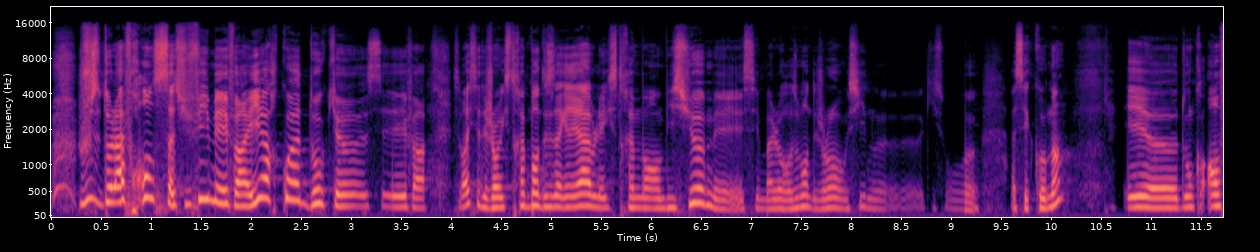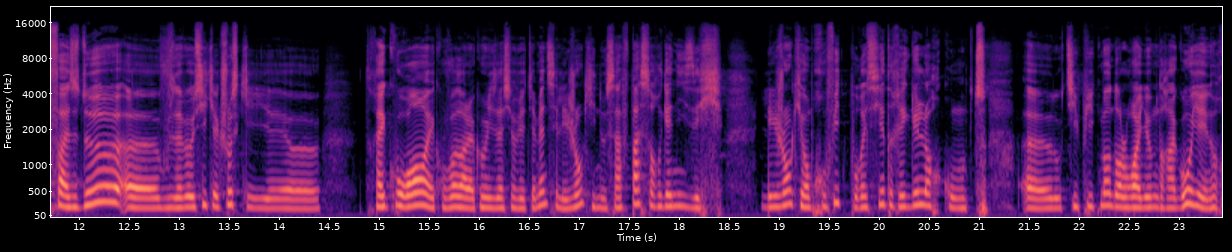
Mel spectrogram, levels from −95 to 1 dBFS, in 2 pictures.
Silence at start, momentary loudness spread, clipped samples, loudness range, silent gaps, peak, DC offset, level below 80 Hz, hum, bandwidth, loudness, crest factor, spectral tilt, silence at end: 0 s; 12 LU; under 0.1%; 6 LU; none; -8 dBFS; under 0.1%; -62 dBFS; none; 16.5 kHz; -27 LUFS; 20 dB; -4.5 dB/octave; 0 s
